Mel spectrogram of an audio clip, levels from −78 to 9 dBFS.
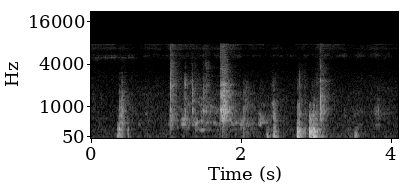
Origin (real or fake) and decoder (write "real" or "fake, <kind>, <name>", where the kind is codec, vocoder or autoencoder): real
